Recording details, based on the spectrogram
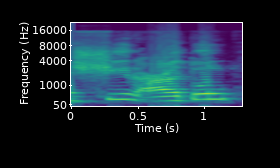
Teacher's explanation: را ساکن ہے لیکن شین کے نیچے زیر لگی ہوئی ہے تو آپ نے اس را کو باریک کر کے ادا کرنا ہے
